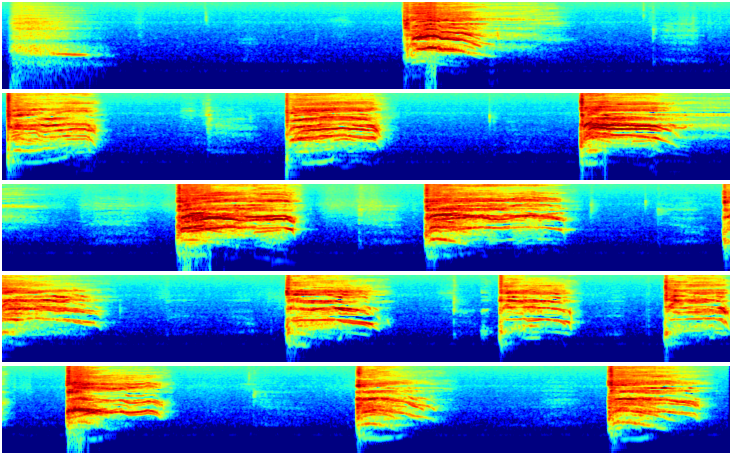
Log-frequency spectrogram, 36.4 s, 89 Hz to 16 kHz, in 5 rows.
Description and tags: Whiny cough 2
cough, 2, Whiny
